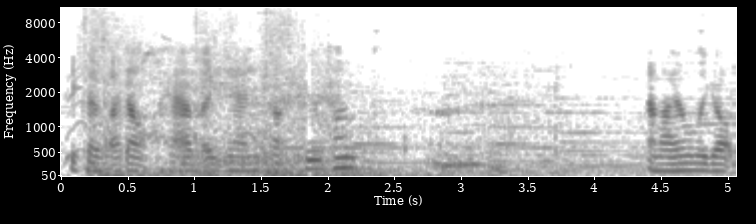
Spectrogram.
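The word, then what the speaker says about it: Yian Kut-Ku: It is not Ian Kutku, it is Yan Kutku, and I will hear no arguments.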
